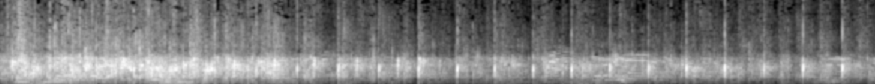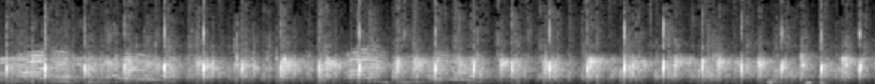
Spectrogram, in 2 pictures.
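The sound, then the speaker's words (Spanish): An audience breaks into sustained applause, dense clapping that starts loud and gradually thins out over several seconds, with cheers and shouting voices mixed in. “Un aplauso para él, por favor.”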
